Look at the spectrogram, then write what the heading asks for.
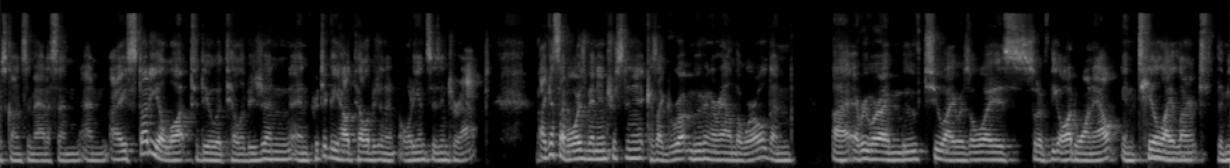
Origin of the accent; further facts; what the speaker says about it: Australia; also born or lived in Canada / Singapore / Hong Kong; Born in Canada, but I'm also English and grew up in Australia, Singapore, and Hong Kong as well.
